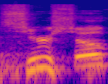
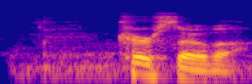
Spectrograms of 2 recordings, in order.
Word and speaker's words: Kirsova: Is it Sirsova or Kirsova? Kirsova, hard C.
